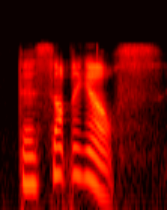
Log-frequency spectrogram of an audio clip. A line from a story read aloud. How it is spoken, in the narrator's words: he said hesitantly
